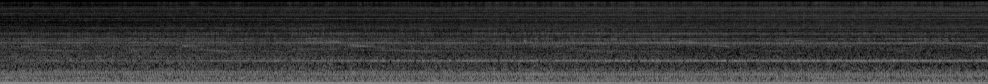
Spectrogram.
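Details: 1965 Fedders Weather Wheel air conditioner just after cold start in a very cold shop: steady even low hum, constant tones, no knocks or rattles; compressor smooth and very quiet at almost 59 revolutions per second, head pressure starting to build.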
